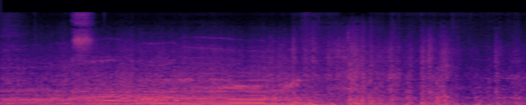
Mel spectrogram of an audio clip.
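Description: A car rolls along slowly, a steady low engine rumble and road noise holding for about seven seconds, with a brief high hiss near the start and no one talking.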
